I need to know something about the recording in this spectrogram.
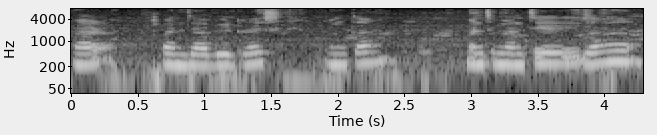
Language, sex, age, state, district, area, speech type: Telugu, female, 18-30, Andhra Pradesh, Kakinada, urban, spontaneous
